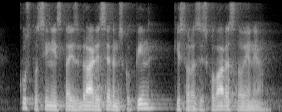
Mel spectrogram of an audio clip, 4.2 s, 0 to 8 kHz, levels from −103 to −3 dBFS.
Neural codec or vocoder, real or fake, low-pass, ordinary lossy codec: codec, 16 kHz in and 24 kHz out, 1 kbps, XY-Tokenizer; fake; 7.2 kHz; none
